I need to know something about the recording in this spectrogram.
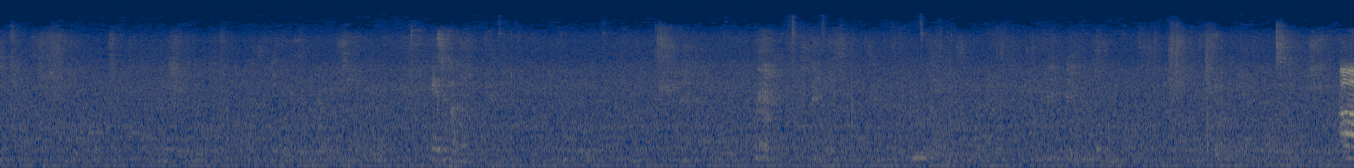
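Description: An elderly woman speaks to a crowd in a large echoing hall.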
